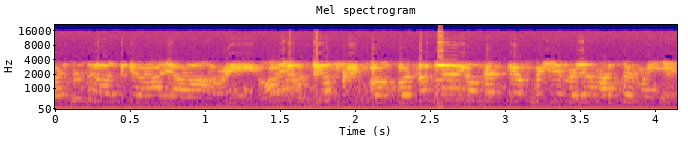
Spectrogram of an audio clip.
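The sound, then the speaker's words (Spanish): A phone rings with an incoming call, a melodic ringtone that plays continuously through a small, tinny speaker, fairly loud, for the whole stretch. “Espera que me está llamando.”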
